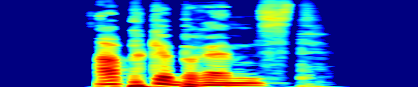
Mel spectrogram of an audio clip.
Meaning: past participle of abbremsen - slowed down, decelerated
- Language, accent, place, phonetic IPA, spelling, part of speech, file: German, Germany, Berlin, [ˈapɡəˌbʁɛmst], abgebremst, verb, De-abgebremst.ogg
